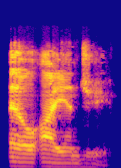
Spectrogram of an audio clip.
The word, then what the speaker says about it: Xialing: Xiling, I believe. Xiling. Okay. It's Xialing. Okay. Xiling. Xiling, I believe, is the correct pronunciation.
